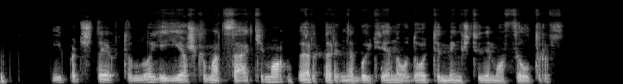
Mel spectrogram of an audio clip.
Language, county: Lithuanian, Kaunas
